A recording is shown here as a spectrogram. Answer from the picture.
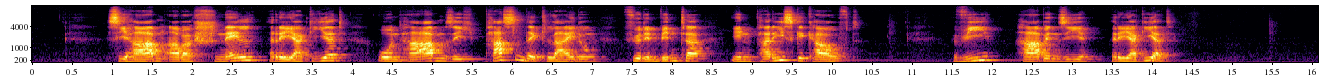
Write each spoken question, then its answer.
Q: Wie haben Sie reagiert?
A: Schnell. Sie haben schnell reagiert.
